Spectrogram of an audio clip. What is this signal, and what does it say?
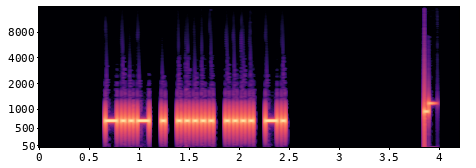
Morse code, heard as a keyed tone, about 30 wpm, 700 Hz. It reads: XE5HN
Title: Code Groups - 5 Letter:Numbers - 30wpm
